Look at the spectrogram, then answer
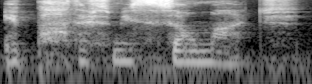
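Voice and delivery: it bothers me so much whispered; exasperated whisper. Real, not acted. Vlogger whispers how much the word bothers her. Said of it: "dear God".

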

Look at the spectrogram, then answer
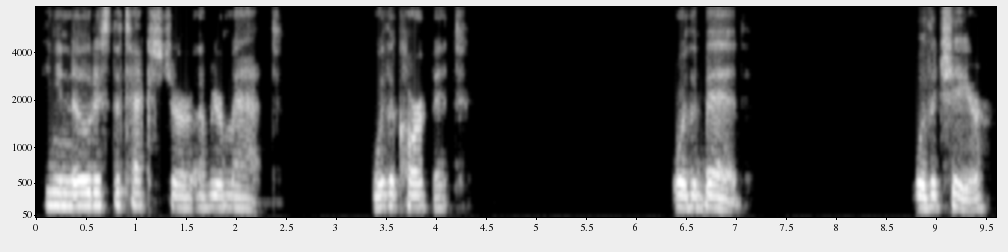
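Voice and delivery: calm, unhurried Yoga Nidra guidance with long pauses; yoga teacher leading a guided relaxation, calm and measured; guided meditation. Acted. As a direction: gently guide the listener toward sleep. Leads a Yoga Nidra session.

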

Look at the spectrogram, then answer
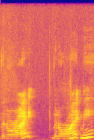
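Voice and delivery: put-on light Welsh accent, lilting rise at the end. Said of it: "You're doing that Welsh thing".

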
